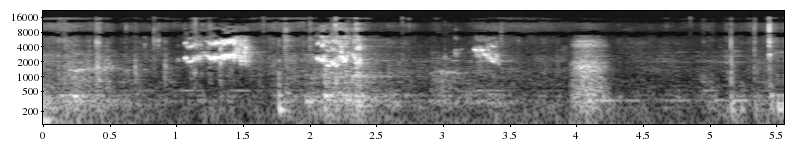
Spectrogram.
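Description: Young budgerigars giving a few faint, short chirps and squeaks, about one a second.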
